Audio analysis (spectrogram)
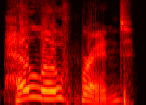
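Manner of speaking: high, broken-speech goblin; goblin plea. Acted. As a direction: ask politely like a strange goblin. GM goblin asks door opened.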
